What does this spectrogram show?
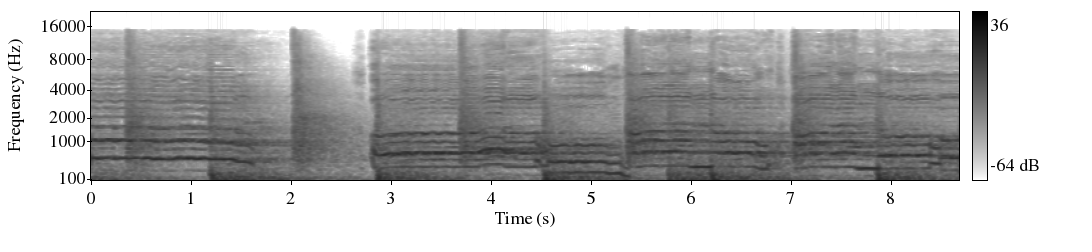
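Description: A steady, loud music track with a simplified beat, where a deep kick drum alternates with a sharp clap-like hit in a simple boom-clap pattern, over sustained tonal chords, with no one talking.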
